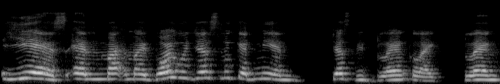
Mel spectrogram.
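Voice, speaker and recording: Speaking very slowly with a Zimbabwean accent, a woman uses a high pitch and ordinary pitch variation. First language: Shona. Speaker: economist and language school founder. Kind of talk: interview. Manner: halting.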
